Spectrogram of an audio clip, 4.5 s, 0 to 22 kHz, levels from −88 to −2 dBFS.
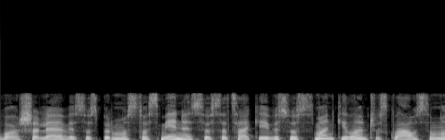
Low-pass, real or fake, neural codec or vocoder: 7.2 kHz; real; none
